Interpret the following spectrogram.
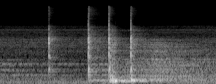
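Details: PRS tube amplifier fail test, tapping the chassis around the tube sockets: four sharp taps, each setting off a brief ringing thump through the speaker. The tube is microphonic; a loose filament can hit its side and kill the tube.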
